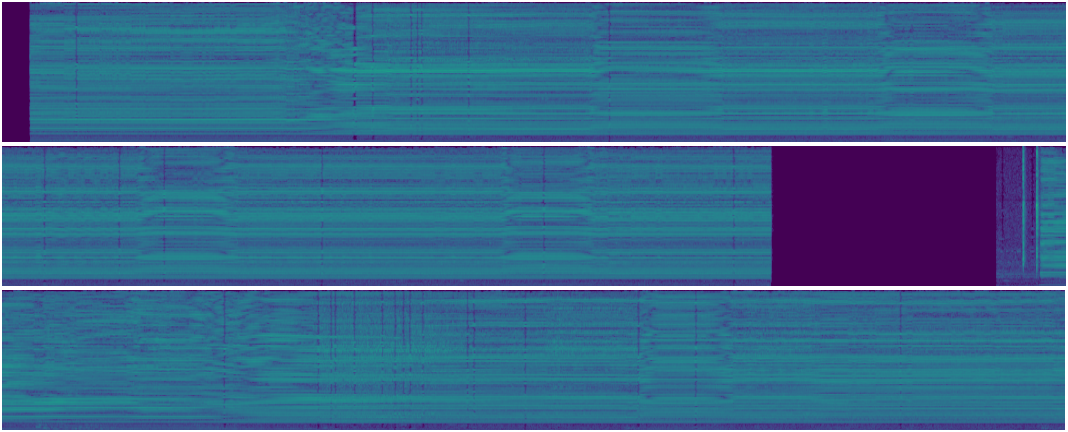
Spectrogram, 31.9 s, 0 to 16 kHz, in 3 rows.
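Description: Electric toothbrush running with its head pressed against a plate: a steady, even-pitched buzz, with fainter higher tones coming and going. About 18 seconds in it cuts out for two seconds, then comes back with a click.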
